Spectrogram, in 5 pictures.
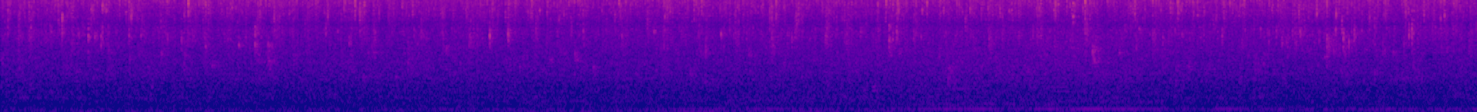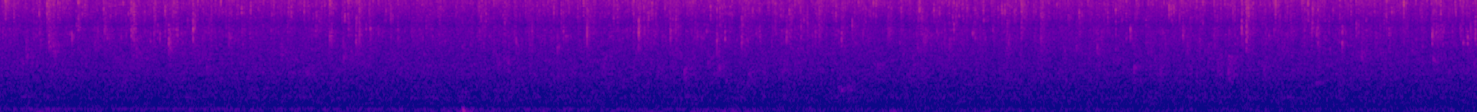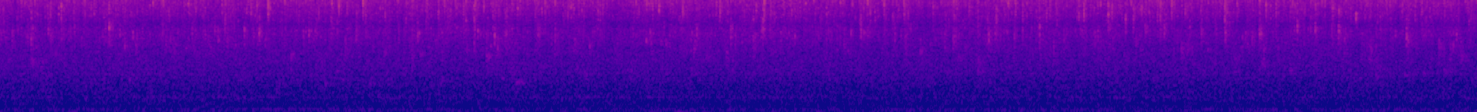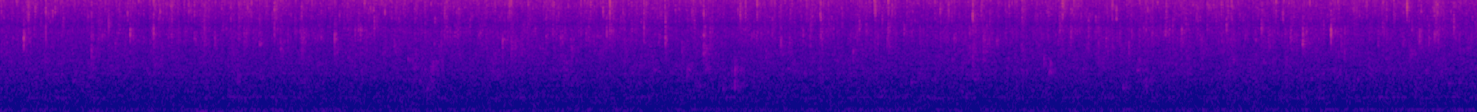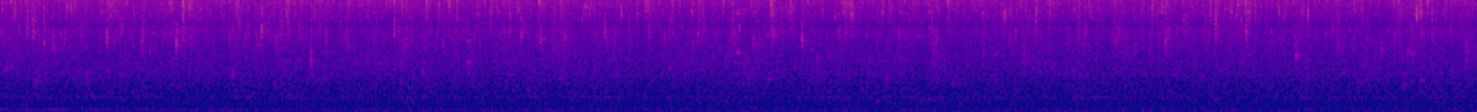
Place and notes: Raining in Ourense (Spain). Recording made at a backyard on christmas eve.
Spain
